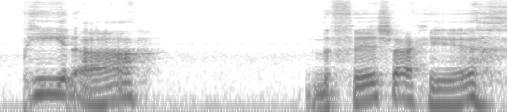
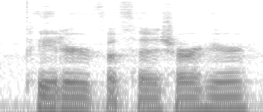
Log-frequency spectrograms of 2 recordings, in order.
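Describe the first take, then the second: First: High-pitched put-on British woman; British accent. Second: Said in the usual way. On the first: Woman calling Peter about the fish, mock British accent. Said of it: "I don't know why I made her sound British". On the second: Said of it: "made her sound British".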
